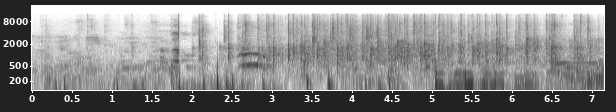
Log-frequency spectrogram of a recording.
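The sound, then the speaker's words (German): An audience at the Sendezentrum of the 31C3 congress breaks into applause, a dense wash of many hands clapping that builds after a few seconds and stays loud and steady, with some crowd murmur underneath. “Applaus.”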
